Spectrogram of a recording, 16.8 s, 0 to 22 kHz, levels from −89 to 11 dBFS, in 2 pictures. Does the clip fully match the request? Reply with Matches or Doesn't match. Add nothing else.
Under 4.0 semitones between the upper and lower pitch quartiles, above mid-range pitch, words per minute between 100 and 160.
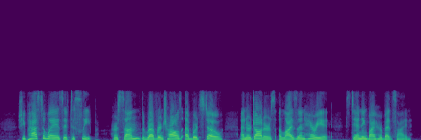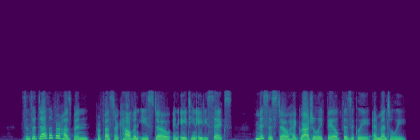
Matches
